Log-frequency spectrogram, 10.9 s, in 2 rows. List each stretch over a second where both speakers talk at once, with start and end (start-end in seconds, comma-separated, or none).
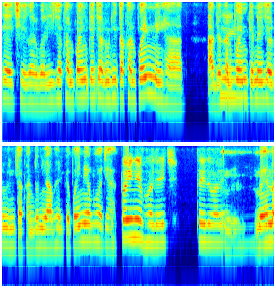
none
